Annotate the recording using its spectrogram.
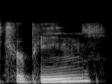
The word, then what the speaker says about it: terpenes: The lemon haze terpenes. – Yeah, are very popular with the kids, the terpenes. – Yeah, the terpenes. Wait, hopefully I'm not mispronouncing that. Terpines? Is it terpenes? – Terpenes.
